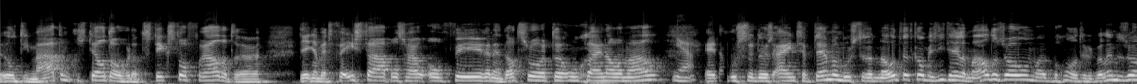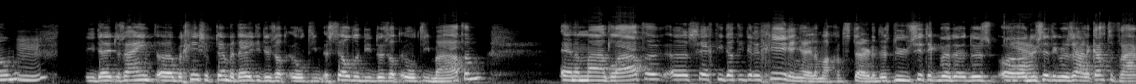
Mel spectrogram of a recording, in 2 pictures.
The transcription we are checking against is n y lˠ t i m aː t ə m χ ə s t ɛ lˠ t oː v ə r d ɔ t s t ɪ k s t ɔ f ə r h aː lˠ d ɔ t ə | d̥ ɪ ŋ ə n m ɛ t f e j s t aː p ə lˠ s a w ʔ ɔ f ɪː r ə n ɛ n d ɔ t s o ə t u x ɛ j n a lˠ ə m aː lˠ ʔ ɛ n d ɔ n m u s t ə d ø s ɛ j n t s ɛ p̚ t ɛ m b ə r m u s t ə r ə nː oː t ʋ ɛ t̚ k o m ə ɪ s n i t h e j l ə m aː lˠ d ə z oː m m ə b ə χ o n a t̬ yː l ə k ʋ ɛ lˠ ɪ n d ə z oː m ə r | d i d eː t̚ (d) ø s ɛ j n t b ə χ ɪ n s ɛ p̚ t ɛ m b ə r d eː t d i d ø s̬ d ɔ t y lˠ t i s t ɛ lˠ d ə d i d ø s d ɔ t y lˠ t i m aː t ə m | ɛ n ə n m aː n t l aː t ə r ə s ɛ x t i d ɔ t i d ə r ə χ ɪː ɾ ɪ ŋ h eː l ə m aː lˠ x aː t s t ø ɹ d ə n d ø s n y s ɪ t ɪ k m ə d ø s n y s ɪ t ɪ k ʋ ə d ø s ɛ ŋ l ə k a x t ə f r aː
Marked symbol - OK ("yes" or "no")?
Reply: yes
